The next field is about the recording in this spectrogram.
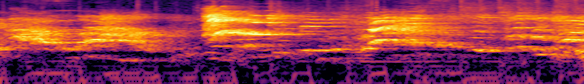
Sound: kids screaming

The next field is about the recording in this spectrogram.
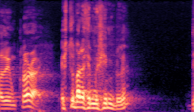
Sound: speaking spanish

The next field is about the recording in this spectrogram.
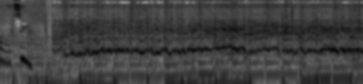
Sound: tires squealing

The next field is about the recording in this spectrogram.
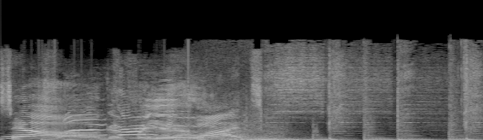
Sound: screen whooshes; upbeat music

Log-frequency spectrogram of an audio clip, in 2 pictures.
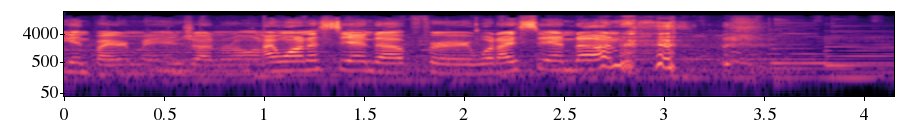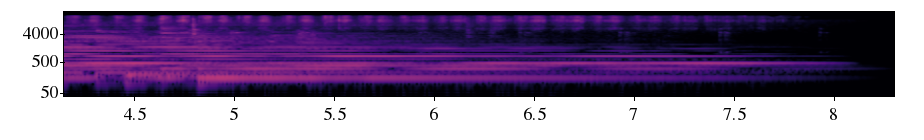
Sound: laughs; soft music plays

